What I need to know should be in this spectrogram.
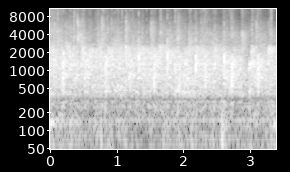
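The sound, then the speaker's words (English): Audience applause welcoming an author at a book talk, a thick, even roar of many hands clapping that holds steady and fairly loud throughout. “So delighted to welcome you. Let's have a round of applause”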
